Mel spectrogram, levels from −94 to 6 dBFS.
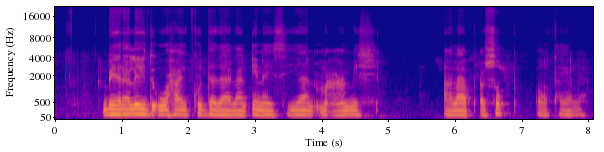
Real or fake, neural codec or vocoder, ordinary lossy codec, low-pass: fake; codec, 44.1 kHz, 7.8 kbps, DAC; none; none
